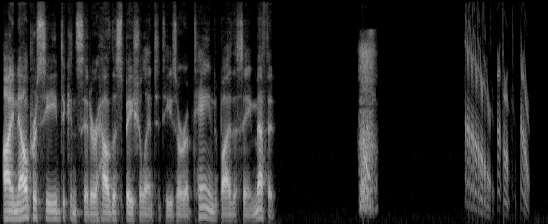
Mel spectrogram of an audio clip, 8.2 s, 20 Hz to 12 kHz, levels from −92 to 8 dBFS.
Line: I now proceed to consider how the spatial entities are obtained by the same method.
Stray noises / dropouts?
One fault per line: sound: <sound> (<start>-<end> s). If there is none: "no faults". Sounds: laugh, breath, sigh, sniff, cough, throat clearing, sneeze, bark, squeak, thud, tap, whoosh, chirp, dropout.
sound: sniff (5.4-5.7 s)
sound: chirp (7.0-7.9 s)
